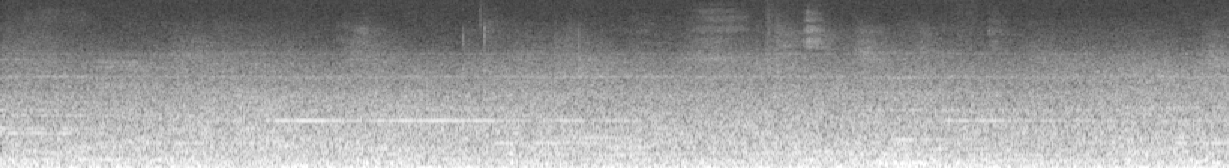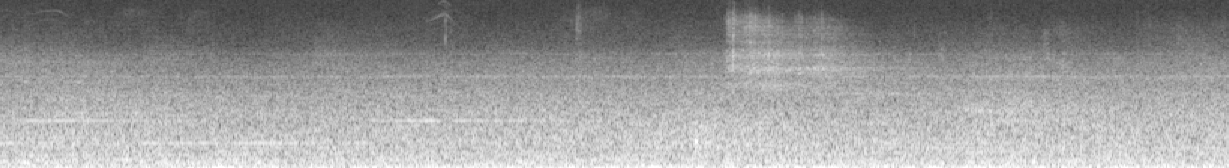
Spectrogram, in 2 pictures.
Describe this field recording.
Getting Wasted, ‘‘when wasting time you are exposed to time and its existence. When doing the opposite which is doing something ‘useful’ you tend to forget about time and its existence. ........ Here wasting time corresponds with wasting life. Getting wasted is also an escape from the reality of time from this perspective.’’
